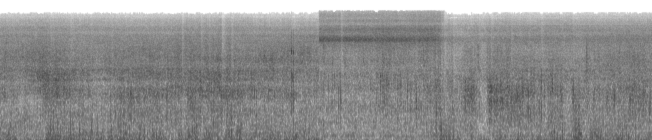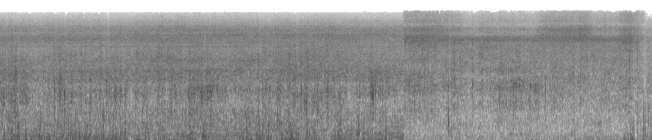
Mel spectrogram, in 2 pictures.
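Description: Wind buffeting the camera microphone while mountain biking down a trail, with the bike rattling and knocking over the ground. It is quieter for the last few seconds.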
